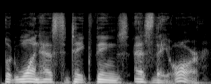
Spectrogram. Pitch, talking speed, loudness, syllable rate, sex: 100 Hz, 255 wpm, -17 LUFS, 5.6 syllables/s, male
